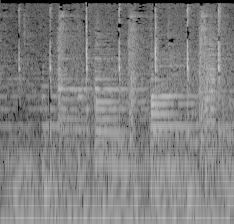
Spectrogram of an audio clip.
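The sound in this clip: Clock ticking in a battery advertisement, a steady series of crisp, regular ticks over a continuous background sound.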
